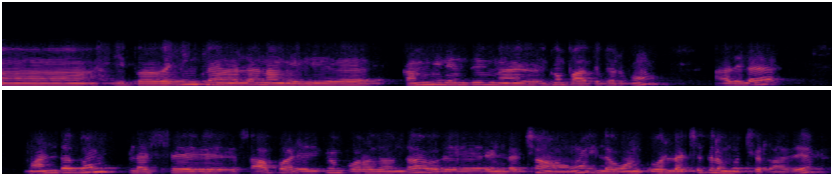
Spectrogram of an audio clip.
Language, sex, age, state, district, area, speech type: Tamil, male, 18-30, Tamil Nadu, Vellore, rural, conversation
